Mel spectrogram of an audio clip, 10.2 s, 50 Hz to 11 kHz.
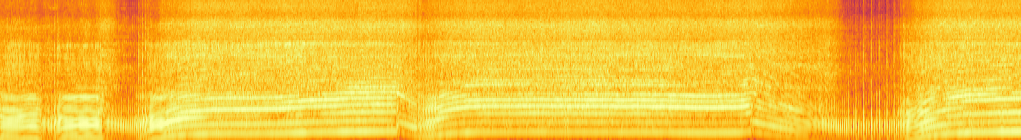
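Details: New Makita EA3200S chainsaw during break-in, cutting wood: revs up clean, bogs slightly and steadies into each cut, recovers crisply between cuts; healthy.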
